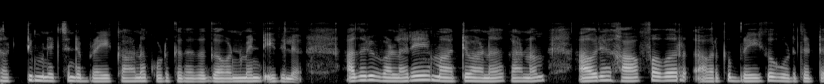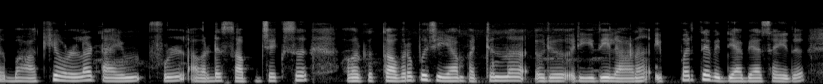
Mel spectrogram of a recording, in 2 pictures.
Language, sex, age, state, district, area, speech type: Malayalam, female, 30-45, Kerala, Palakkad, rural, spontaneous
